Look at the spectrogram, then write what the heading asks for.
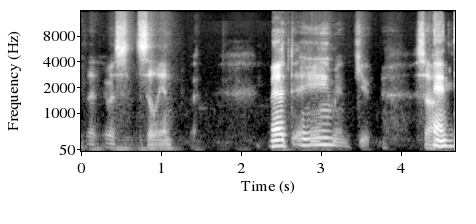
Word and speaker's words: Cillian: It is spelled with the hard, or it is pronounced with the hard K, the hard K sound. I'm tired of Cillian Murphy?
